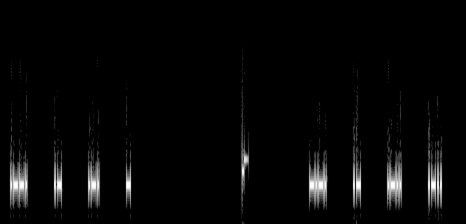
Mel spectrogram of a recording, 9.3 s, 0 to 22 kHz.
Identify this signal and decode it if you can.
Morse code, heard as a keyed tone, about 40 wpm, spaced as for 14 wpm, 700 Hz. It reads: PART CALL
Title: 6x Character Spacing - Top 200 Words - 40wpm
